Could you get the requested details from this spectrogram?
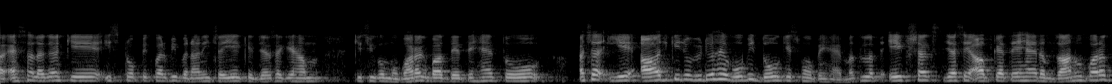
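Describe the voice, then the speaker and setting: A man teaching everyday spoken phrases in a casual, coaxing way, slowing down to model each phrase. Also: on the high side, highs cut off, a little hiss or hum. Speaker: Arabic teacher. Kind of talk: casual spoken-language lesson.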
